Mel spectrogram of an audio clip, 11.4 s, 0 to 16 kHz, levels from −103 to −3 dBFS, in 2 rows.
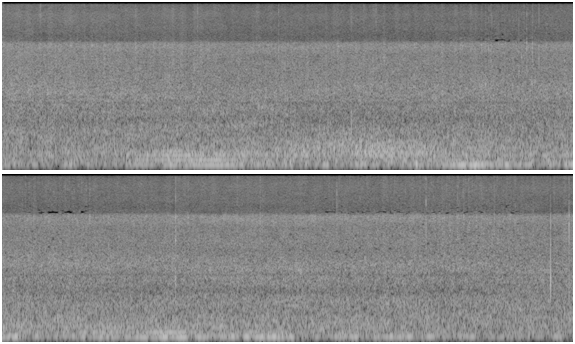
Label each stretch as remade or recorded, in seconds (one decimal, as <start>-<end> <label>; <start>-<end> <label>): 0.0-4.8 remade; 4.8-5.4 recorded; 5.4-5.9 remade; 5.9-6.6 recorded; 6.6-8.9 remade; 8.9-10.9 recorded; 10.9-11.4 remade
